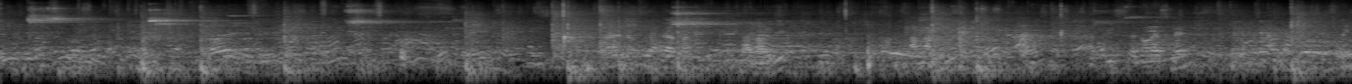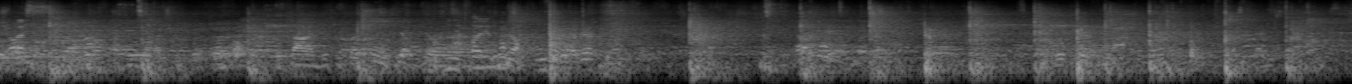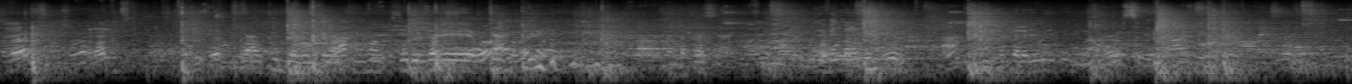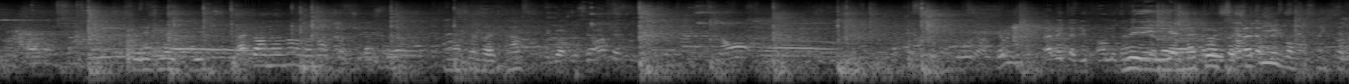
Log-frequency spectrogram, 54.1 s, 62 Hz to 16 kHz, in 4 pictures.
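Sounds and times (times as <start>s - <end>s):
people talking: 0.0s - 54.0s
basketballs bouncing on gym floor: 20.4s - 20.7s, 21.5s - 26.6s, 36.7s - 37.1s, 37.9s - 39.4s, 41.4s - 45.3s, 46.9s - 50.0s.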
